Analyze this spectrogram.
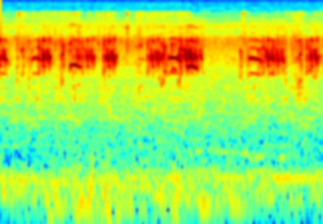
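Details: Munia calling: clusters of high, thin squeaky chirps repeated in short bursts about every half second to second, over a low background rumble.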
